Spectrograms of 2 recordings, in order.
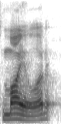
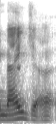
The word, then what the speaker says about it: Major: rude about it SP everybody pronounces my name wrong like it's myor because I'm Hungarian but um everybody calls me major and I'm like I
